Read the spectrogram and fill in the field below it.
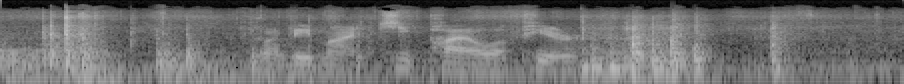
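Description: A wooden panel clatters into a plastic bin.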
